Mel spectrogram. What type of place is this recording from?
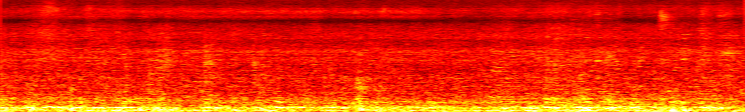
subway train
